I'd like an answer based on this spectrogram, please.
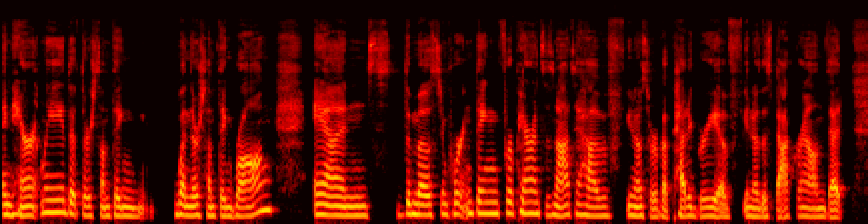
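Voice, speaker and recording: A woman with an American accent speaks in a normal speaking voice at a fairly low pitch, with ordinary pitch variation and a fairly quick pace. Her loudness stays very even on a very clean recording with a silent background. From Texas. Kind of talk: interview.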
